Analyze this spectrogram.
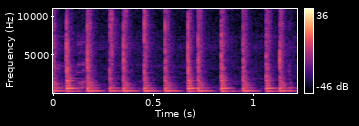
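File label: ZAIRE RHYTHM; Crypton - DrumBase5000; AFRICNRHYTHM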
